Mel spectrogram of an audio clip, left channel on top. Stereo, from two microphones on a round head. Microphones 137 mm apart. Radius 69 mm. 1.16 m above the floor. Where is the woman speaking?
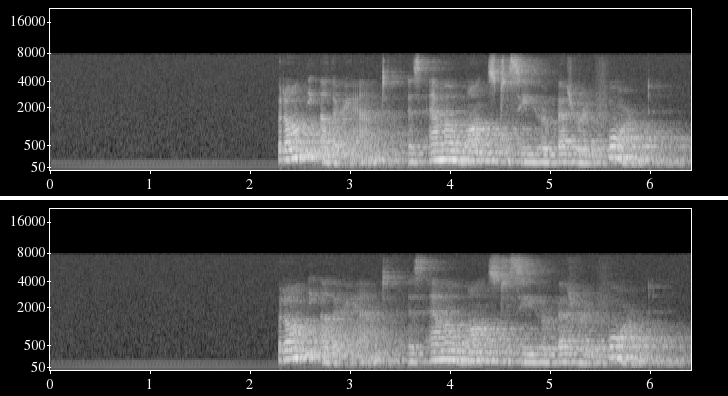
40° left (ahead or behind), 0.8 m.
